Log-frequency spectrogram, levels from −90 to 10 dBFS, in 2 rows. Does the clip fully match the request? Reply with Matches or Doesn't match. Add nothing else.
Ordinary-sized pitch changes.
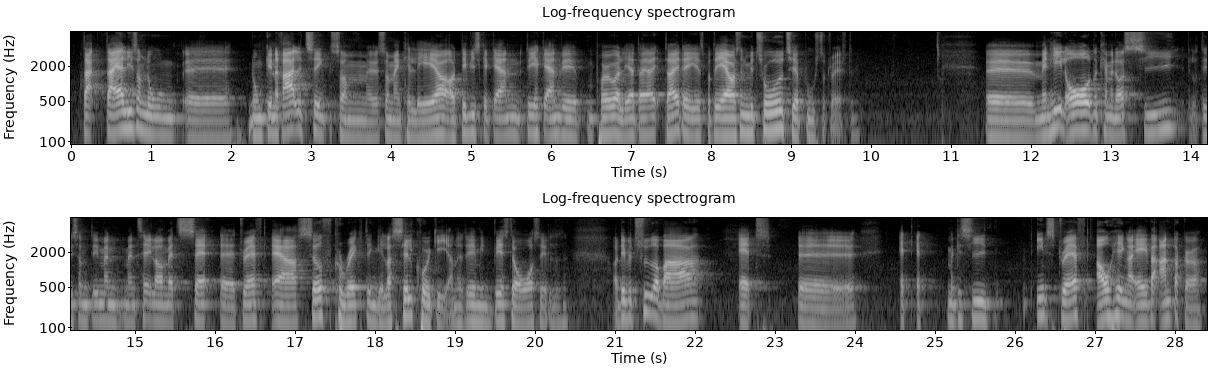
Doesn't match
